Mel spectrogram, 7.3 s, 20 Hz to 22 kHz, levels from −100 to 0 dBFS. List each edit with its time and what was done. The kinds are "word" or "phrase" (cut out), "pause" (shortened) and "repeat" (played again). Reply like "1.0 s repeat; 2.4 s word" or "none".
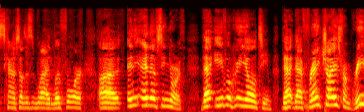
none

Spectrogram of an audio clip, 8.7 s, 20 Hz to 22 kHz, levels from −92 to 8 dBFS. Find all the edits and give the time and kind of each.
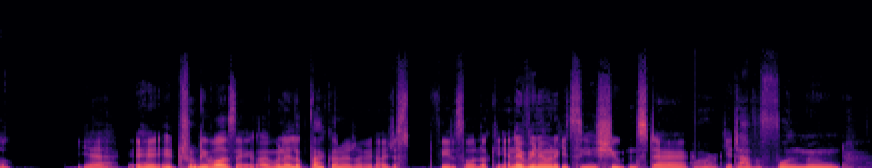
1.6 s word; 5.6 s word

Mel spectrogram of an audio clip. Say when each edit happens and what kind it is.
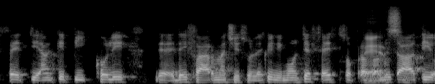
2.6 s word; 3.4 s word

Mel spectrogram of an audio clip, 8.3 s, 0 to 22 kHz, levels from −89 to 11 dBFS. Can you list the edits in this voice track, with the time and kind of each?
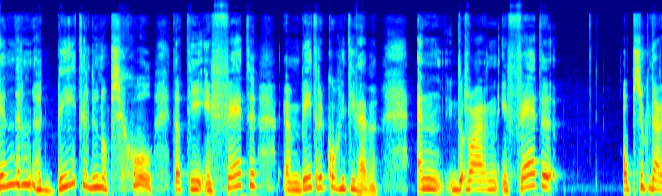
4.5 s word; 5.8 s word

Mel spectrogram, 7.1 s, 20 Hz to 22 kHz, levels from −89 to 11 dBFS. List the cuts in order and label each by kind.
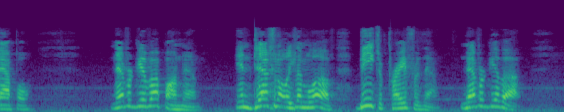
3.7 s word; 4.7 s word

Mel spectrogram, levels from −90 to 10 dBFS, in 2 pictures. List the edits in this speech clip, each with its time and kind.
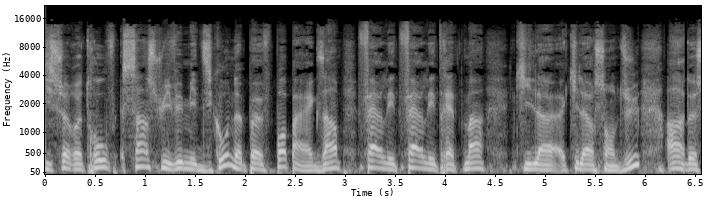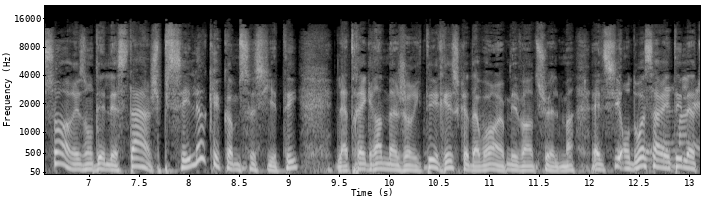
3.5 s repeat; 6.4 s word; 7.0 s word; 11.2 s word

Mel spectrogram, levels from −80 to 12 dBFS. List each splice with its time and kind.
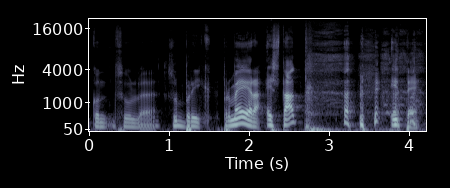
1.6 s pause

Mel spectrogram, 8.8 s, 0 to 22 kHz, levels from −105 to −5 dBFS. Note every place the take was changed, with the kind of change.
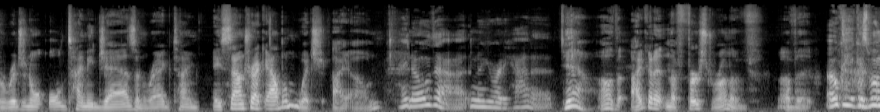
2.0 s word; 4.1 s word; 4.7 s word; 7.7 s pause

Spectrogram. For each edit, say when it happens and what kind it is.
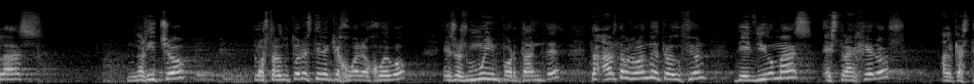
1.5 s phrase; 8.2 s pause

